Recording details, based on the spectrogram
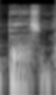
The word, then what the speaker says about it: opossum: They do get opossums, though. – Not called an opossum, just a possum. – Opossum. – O is silent.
